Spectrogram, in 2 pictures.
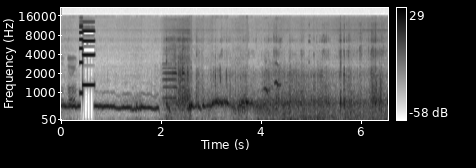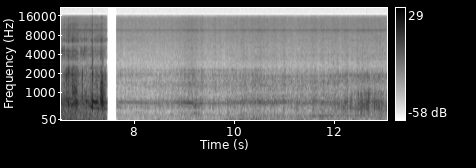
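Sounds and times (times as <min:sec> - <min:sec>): wind buffeting microphone: 0:00.0 - 0:07.5, 0:08.6 - 0:13.0
vehicle engine wavering: 0:07.7 - 0:13.0.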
